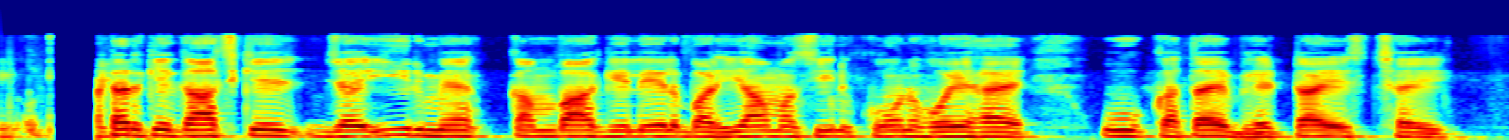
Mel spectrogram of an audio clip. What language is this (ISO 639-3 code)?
mai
